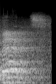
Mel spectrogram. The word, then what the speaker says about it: Benz: Yeah, his name was Benz, as in rhymes with Mike Pence.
